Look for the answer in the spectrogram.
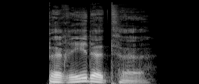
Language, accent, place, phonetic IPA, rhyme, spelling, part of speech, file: German, Germany, Berlin, [bəˈʁeːdətə], -eːdətə, beredete, adjective / verb, De-beredete.ogg
- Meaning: inflection of beredet: 1. strong/mixed nominative/accusative feminine singular 2. strong nominative/accusative plural 3. weak nominative all-gender singular 4. weak accusative feminine/neuter singular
